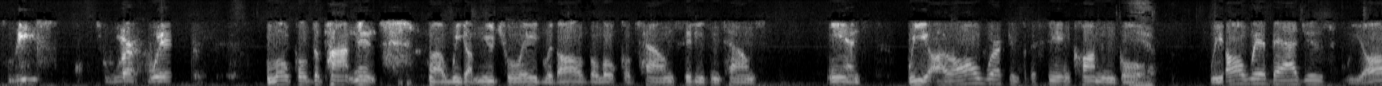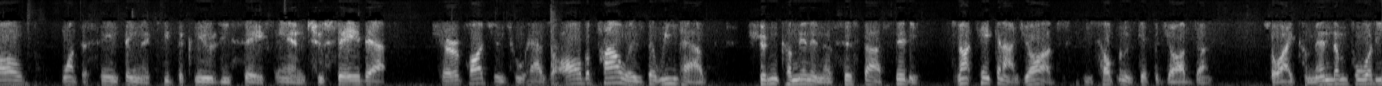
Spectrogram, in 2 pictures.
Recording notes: take more calls from the audience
